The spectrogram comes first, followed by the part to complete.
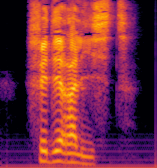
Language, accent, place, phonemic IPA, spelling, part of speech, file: French, France, Lyon, /fe.de.ʁa.list/, fédéraliste, noun / adjective, LL-Q150 (fra)-fédéraliste.wav
- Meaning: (noun) federalist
